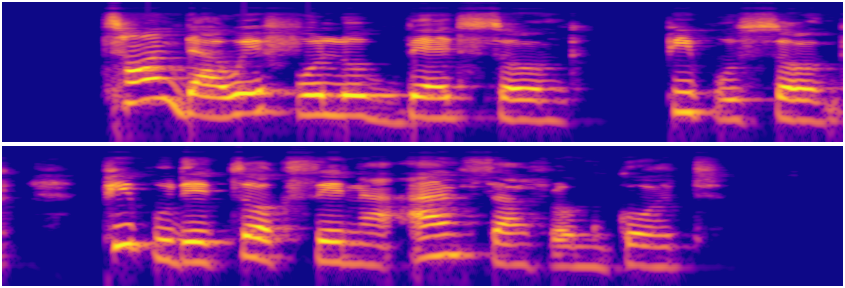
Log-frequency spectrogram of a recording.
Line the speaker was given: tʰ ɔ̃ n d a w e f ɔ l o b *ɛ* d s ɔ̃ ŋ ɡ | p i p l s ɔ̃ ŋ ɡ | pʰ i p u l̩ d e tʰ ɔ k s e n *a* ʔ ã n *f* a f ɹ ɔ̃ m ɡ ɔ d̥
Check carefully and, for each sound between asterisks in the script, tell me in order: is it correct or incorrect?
correct, correct, incorrect: s

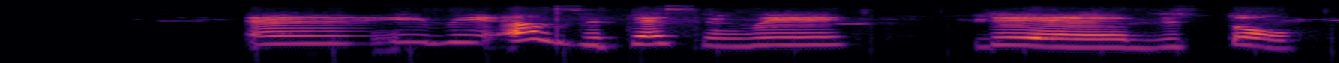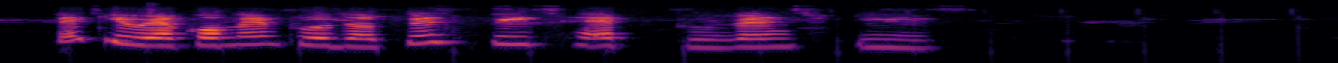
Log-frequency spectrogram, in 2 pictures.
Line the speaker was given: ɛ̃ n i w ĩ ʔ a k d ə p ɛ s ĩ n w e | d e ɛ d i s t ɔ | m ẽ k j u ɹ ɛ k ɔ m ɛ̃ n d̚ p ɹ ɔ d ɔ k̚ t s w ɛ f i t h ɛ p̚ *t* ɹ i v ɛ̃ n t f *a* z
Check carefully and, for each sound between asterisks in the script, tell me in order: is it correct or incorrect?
incorrect: p, incorrect: i

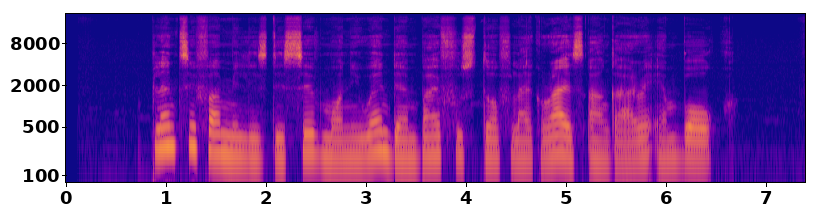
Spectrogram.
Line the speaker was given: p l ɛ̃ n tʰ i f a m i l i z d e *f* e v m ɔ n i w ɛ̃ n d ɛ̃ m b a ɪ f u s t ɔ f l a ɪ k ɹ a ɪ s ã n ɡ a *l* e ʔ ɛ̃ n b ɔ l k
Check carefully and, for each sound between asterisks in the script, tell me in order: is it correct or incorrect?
incorrect: s, incorrect: ɹ

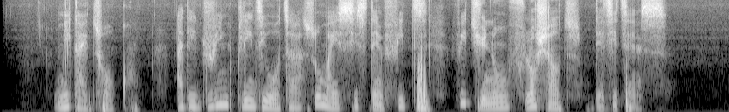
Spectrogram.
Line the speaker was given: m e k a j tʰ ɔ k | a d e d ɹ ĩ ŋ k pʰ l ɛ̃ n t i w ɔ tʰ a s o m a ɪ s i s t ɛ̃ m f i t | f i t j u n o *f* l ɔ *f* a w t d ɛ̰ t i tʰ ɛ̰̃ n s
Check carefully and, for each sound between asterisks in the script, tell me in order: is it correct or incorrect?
correct, incorrect: ʃ

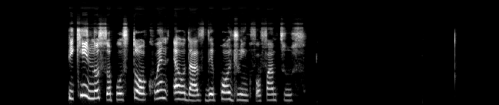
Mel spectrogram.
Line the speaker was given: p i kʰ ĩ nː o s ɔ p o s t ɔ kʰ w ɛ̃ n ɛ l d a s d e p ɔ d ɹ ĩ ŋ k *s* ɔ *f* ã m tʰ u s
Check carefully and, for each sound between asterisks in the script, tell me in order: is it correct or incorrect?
incorrect: f, correct

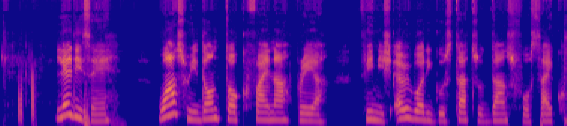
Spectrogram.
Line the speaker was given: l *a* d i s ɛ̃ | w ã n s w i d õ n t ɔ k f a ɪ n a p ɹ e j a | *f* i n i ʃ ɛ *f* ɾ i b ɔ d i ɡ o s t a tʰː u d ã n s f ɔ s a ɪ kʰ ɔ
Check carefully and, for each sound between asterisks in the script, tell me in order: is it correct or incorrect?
incorrect: e, correct, incorrect: v

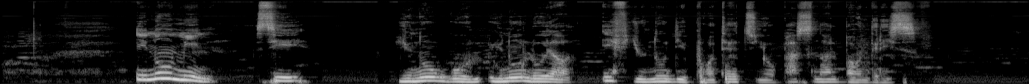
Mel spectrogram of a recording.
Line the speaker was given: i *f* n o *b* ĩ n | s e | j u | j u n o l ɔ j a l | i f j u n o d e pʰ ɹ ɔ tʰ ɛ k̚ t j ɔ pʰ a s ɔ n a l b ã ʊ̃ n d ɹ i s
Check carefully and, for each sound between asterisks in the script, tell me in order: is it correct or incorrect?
incorrect: none, incorrect: m

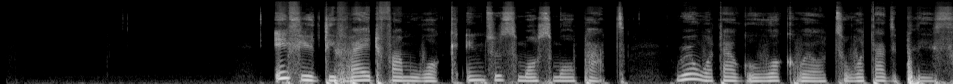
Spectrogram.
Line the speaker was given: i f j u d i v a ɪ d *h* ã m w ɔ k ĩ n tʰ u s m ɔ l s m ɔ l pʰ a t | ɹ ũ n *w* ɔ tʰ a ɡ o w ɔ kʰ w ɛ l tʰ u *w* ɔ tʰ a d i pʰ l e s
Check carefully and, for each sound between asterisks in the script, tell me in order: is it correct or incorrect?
incorrect: f, correct, correct

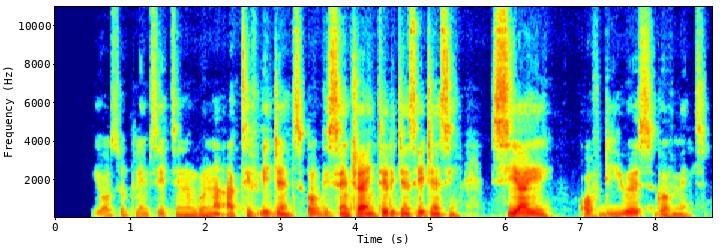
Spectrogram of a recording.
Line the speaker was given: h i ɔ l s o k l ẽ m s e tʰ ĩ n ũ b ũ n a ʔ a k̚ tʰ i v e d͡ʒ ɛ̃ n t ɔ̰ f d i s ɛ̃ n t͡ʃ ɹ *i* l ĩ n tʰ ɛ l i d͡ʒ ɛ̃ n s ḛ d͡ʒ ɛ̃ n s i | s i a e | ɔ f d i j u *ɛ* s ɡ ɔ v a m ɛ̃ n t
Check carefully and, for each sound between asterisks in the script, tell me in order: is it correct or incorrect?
incorrect: a, correct

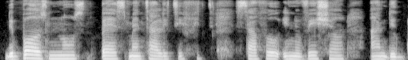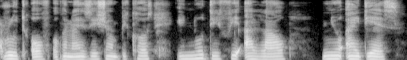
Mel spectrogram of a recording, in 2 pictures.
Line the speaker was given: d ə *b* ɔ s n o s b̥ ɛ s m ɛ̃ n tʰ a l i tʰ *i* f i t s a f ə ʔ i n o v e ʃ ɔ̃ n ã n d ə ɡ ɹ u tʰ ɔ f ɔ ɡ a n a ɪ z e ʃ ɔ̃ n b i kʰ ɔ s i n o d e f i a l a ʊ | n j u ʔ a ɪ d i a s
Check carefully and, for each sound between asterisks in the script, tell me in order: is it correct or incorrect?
correct, correct

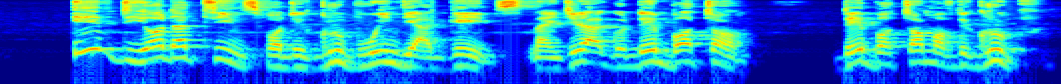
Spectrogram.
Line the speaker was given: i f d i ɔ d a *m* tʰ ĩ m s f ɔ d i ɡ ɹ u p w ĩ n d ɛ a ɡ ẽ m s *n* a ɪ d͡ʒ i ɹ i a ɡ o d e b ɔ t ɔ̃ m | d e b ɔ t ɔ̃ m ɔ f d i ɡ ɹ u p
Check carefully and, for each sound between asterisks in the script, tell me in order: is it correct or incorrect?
incorrect: none, correct

